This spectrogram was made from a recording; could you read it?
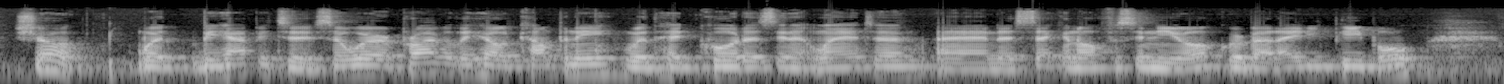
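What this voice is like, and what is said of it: Australian accent. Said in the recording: “that great Aussie accent”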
